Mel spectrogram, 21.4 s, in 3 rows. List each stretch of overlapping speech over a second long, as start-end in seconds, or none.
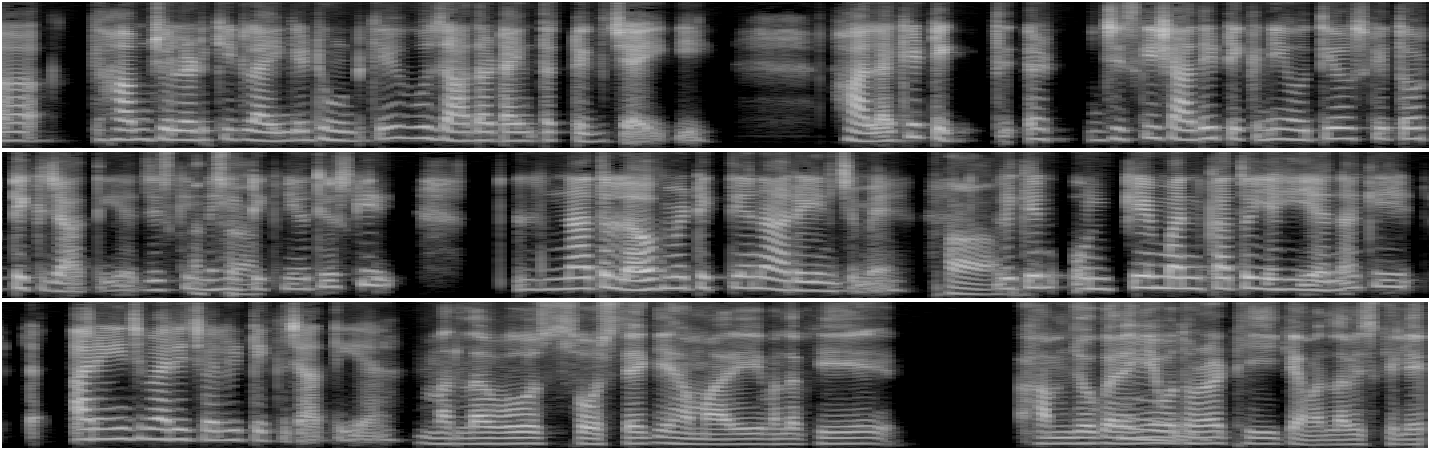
none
